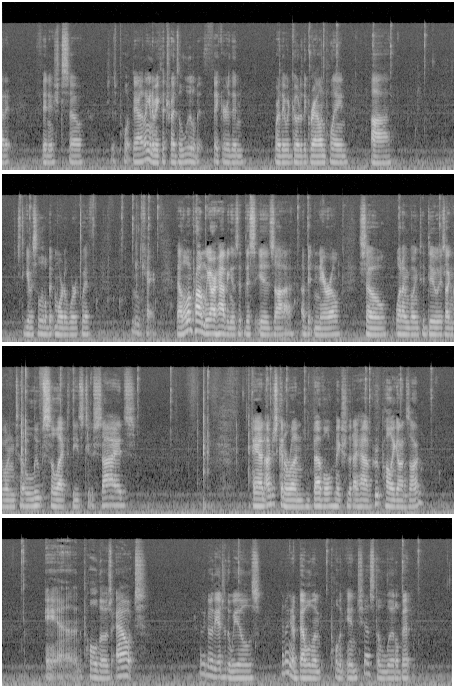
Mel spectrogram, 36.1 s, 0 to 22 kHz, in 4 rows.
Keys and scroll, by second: 15.0 q, 18.1 l, 21.8-22.7 typing.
